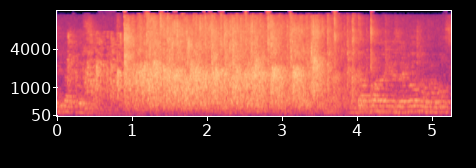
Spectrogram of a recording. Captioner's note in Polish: oklaski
